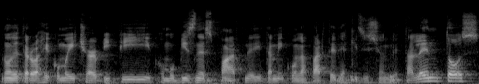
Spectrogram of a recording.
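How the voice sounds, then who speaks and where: A man speaks with lively intonation. His pitch is very deep and low. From Brazil. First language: Portuguese (speaking Spanish). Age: 30s. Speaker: human resources director. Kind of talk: podcast interview. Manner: halting.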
